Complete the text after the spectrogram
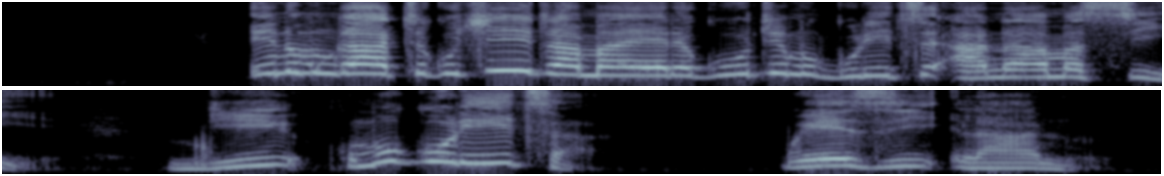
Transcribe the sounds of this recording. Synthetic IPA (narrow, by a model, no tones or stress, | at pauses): inumuŋɡatʰɛk̬ut͡ʃitamajɛɾɛk̬utimuɡulit͡sʰɛʔanaːmasiːjɛ̰ | ndikumuɡulit͡sʰa̰ | ɓwɛzilaːnu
